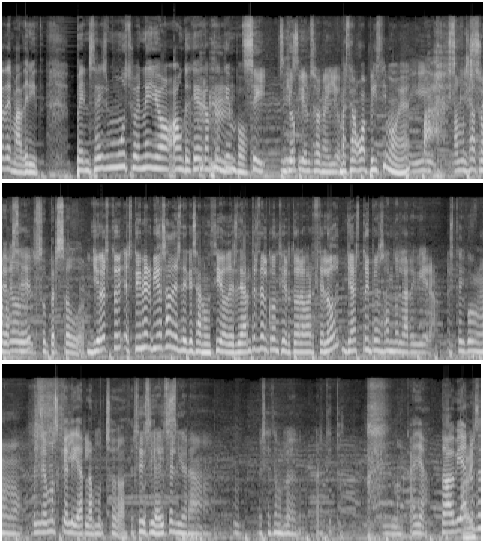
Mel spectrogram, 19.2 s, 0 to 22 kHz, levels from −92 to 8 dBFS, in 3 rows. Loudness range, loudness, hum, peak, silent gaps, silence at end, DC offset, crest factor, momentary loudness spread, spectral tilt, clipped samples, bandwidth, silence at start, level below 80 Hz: 5 LU; -13 LUFS; none; 0 dBFS; none; 0 s; under 0.1%; 12 dB; 10 LU; -4.5 dB/octave; under 0.1%; 16.5 kHz; 0 s; -28 dBFS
